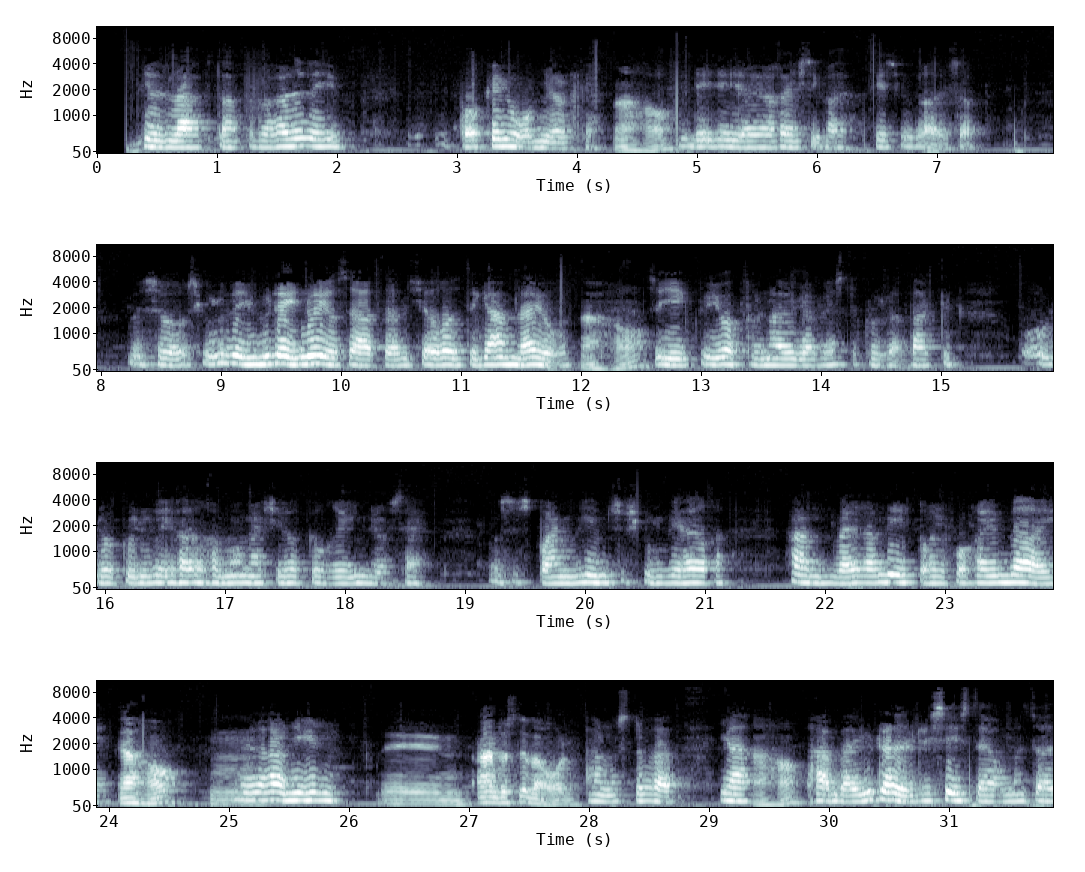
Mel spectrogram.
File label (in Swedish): S Svedala, dialekter; Folkminnen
